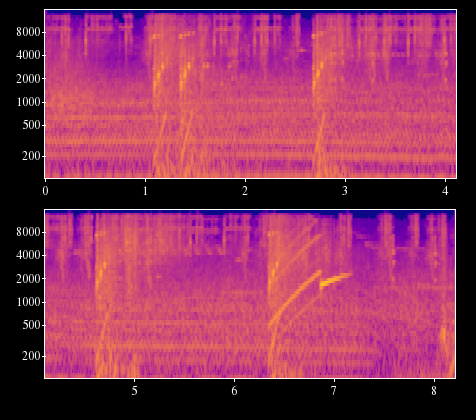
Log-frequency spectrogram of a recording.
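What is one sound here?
Small coins clink and chime as they are picked up.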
